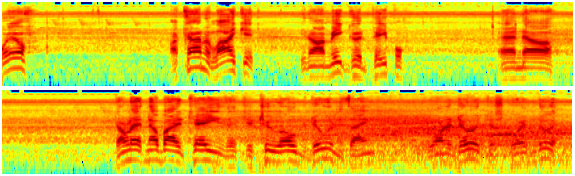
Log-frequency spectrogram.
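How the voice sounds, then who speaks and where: Over noticeable background noise, a man with a Southern US accent talks at a fairly quick pace with lively intonation and long, frequent pauses. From Tennessee, Nashville. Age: 60s. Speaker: long-distance cyclist traveler. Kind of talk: casual interview. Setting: outdoors by the road.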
